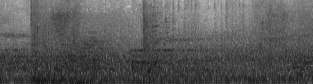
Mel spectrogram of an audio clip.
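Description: A magic portal hums steadily.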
